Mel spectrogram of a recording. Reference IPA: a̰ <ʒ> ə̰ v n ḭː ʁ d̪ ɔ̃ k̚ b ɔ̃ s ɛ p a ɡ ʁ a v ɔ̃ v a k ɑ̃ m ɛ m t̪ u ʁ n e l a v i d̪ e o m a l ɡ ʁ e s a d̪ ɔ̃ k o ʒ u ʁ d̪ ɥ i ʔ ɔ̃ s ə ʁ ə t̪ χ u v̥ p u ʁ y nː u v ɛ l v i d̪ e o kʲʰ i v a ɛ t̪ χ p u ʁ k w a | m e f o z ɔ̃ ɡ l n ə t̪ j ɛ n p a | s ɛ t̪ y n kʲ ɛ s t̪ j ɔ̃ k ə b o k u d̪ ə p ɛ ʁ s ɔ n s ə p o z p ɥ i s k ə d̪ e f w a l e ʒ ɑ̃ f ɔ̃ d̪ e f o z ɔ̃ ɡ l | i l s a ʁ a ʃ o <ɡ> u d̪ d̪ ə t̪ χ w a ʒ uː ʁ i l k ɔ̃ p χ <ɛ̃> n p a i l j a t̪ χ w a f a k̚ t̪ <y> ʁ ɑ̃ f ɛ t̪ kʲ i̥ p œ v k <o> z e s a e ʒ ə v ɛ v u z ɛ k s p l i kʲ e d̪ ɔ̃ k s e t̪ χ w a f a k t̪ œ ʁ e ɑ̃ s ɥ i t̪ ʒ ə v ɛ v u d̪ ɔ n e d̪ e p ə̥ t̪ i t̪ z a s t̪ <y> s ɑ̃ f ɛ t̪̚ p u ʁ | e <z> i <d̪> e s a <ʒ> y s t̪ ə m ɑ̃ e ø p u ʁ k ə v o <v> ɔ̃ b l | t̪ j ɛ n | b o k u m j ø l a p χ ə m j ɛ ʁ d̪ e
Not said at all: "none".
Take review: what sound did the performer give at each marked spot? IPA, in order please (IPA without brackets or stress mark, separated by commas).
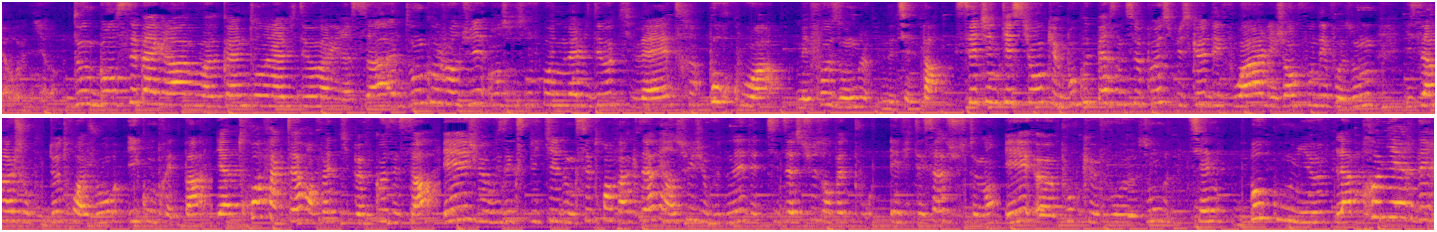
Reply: ʁ, b, ɛ, œ, o, y, v, t̪, ʒ, z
